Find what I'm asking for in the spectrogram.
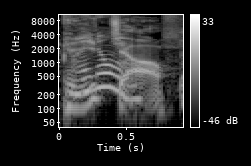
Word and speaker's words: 啤酒: Now, the tones there are? – Second and third. – Good, second and third. Let's hear that again. – 啤酒啤酒. – Stop saying that. You're making me thirsty. 啤酒.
